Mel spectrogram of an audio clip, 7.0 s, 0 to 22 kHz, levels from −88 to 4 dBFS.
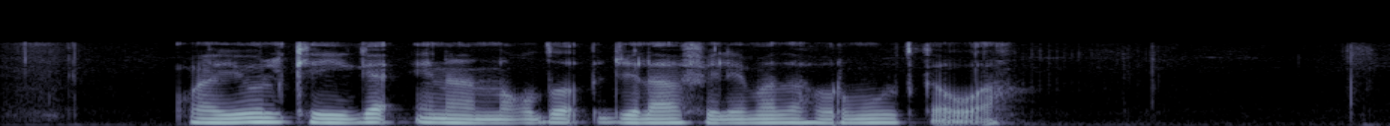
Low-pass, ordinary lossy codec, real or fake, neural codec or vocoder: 5.4 kHz; none; real; none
